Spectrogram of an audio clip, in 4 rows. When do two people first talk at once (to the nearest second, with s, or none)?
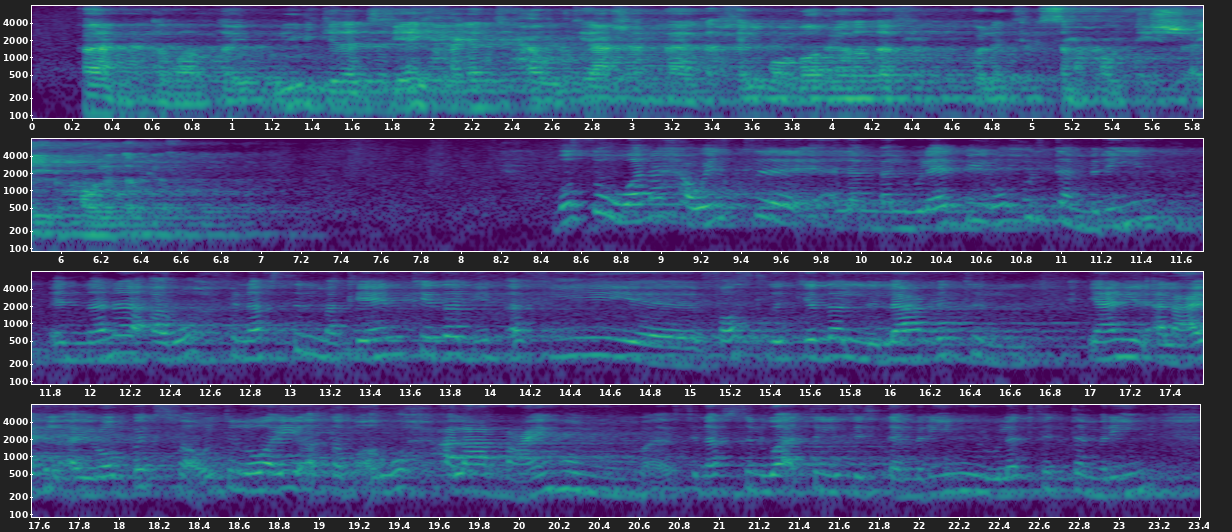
none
